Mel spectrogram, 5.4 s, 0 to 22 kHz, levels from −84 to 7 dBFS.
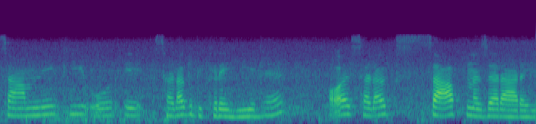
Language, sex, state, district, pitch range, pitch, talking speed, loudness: Hindi, female, Maharashtra, Nagpur, 190-225 Hz, 205 Hz, 155 wpm, -25 LUFS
